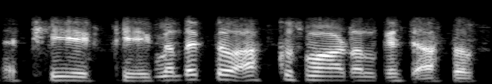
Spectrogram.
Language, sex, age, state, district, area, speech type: Kashmiri, male, 18-30, Jammu and Kashmir, Baramulla, rural, conversation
